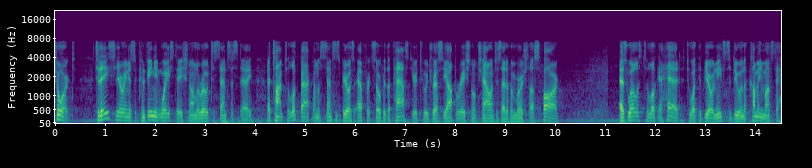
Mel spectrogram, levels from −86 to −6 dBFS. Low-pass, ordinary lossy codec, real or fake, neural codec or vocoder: 7.2 kHz; Opus, 24 kbps; fake; codec, 24 kHz, 6 kbps, HILCodec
